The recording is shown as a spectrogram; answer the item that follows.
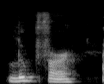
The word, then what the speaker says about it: Lupfer: Lupfer, and the last name is spelled L U P F E R dot com.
